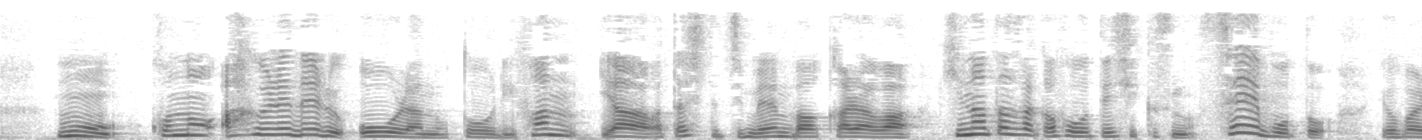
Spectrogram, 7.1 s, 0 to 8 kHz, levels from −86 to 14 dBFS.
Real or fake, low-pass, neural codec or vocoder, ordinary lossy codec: real; 7.2 kHz; none; MP3, 32 kbps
